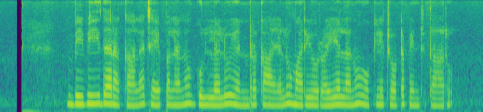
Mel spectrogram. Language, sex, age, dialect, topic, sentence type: Telugu, female, 25-30, Southern, agriculture, statement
